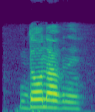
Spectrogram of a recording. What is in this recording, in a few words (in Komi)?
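"донавны", Komi, female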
